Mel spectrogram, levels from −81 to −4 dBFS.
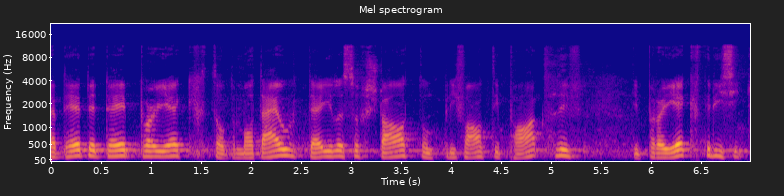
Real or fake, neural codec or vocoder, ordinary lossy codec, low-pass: fake; codec, 24 kHz, 0.9 kbps, WavTokenizer, medium speech release version 2; none; none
